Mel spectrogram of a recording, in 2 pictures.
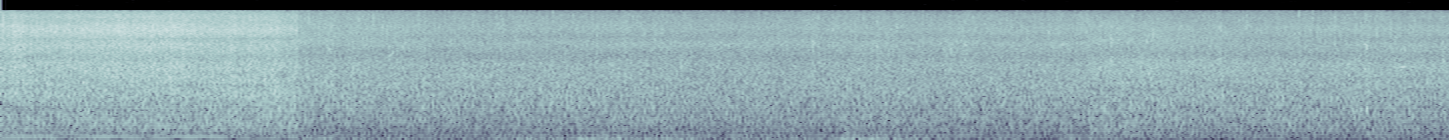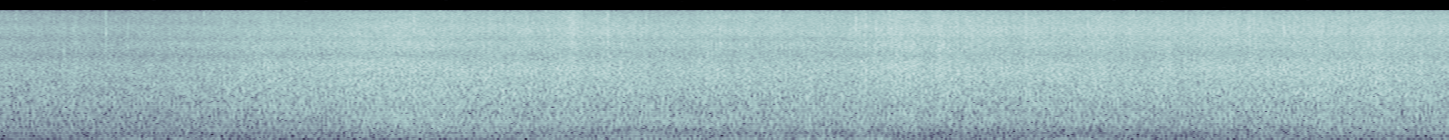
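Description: Vehicles driving through deep standing water on a flooded road: a steady rush of tyres ploughing and splashing through the water, with an engine hum near the start.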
